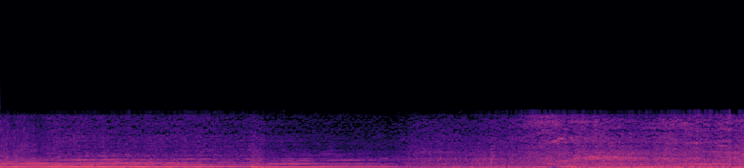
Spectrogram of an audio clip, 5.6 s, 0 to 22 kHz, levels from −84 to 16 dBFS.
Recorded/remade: remade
